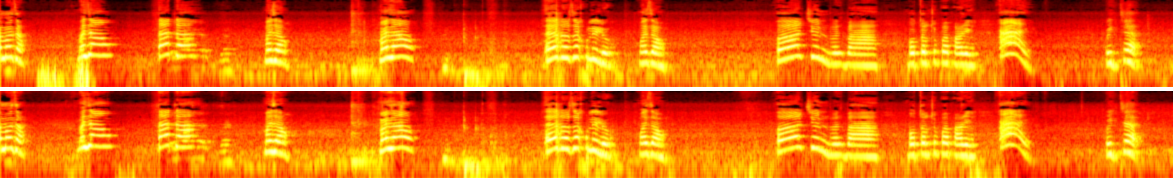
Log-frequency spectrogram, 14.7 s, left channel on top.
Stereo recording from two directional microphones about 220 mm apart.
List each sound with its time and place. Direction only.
0.0 s a sound: 5° left (ahead or behind)
0.9 s a woman's voice: 5° left (ahead or behind)
4.7 s a woman's voice: centre (ahead or behind)
6.8 s a woman's voice: centre (ahead or behind)
9.7 s a woman's voice: centre (ahead or behind)
12.4 s a child's voice: 10° left (ahead or behind)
